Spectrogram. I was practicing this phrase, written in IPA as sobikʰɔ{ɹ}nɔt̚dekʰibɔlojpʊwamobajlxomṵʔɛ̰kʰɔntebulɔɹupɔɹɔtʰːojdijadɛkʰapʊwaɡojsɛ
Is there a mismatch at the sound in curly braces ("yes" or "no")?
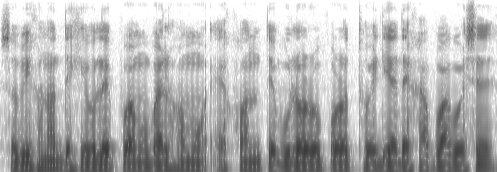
yes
